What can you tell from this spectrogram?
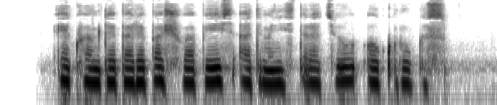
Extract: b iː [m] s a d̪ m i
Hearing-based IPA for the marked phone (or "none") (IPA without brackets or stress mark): none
